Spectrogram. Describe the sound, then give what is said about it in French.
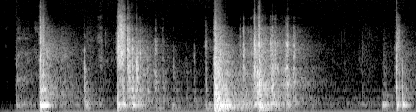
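A door swings shut with a few solid wooden thunks and knocks, the impacts spread over a few seconds with light rattling between them. “Elle ferme la porte.”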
